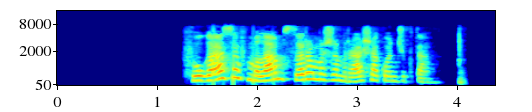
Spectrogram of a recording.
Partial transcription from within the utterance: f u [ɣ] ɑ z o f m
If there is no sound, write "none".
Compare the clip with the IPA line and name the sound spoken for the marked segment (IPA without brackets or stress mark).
ɣ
